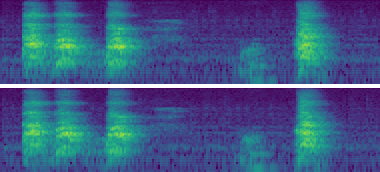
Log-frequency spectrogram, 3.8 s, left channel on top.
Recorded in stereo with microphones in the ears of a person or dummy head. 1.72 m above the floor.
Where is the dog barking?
20° left (ahead or behind), 1.4 m; by 3.2 s 45° left (ahead or behind), 3.5 m.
